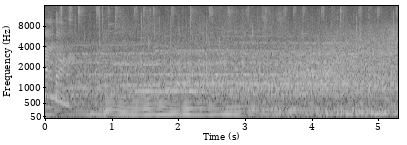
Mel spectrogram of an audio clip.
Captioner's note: cheers and applause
